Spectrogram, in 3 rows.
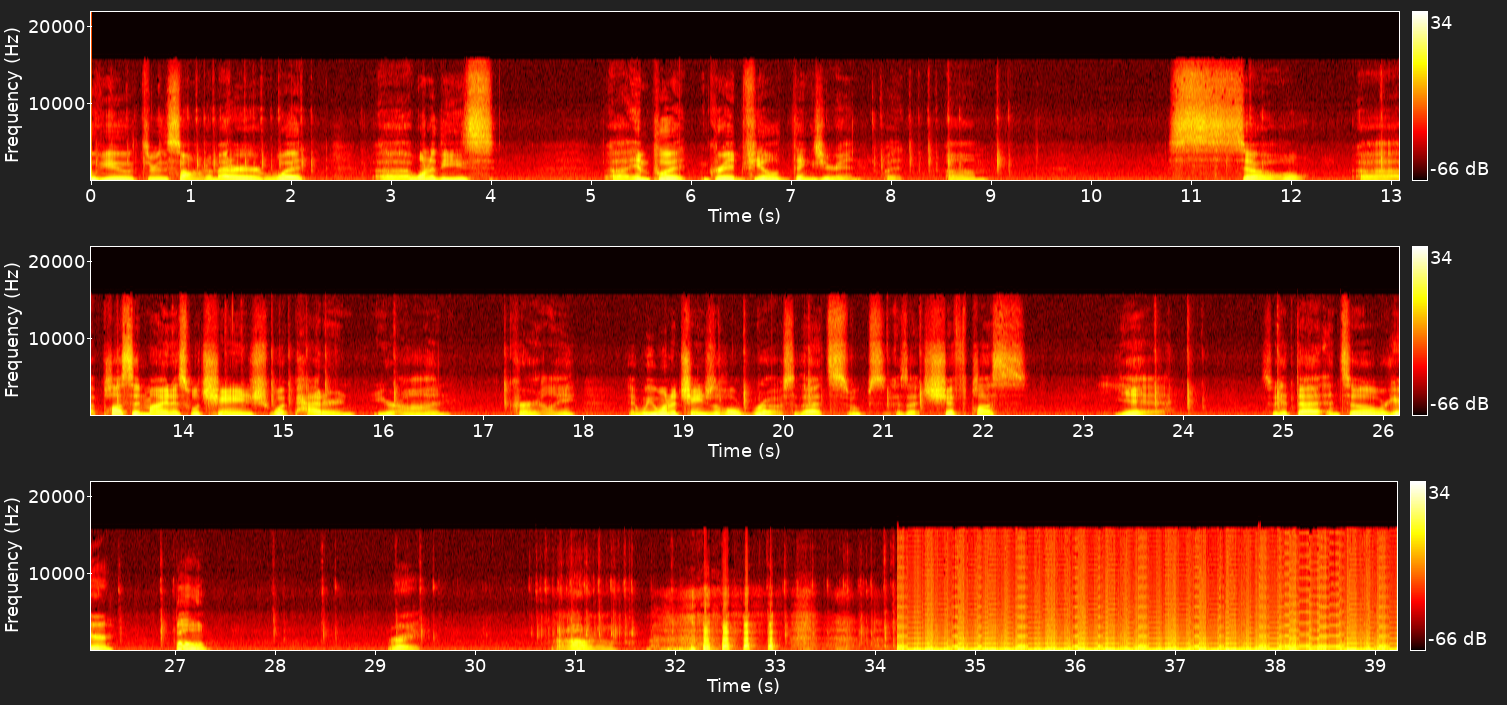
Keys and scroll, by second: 0.8 ctrl+shift+Up, 1.0 ctrl+shift+Up, 1.1 ctrl+shift+Up, 8.1 ctrl+shift+Down, 8.2 ctrl+shift+Down, 8.4 ctrl+shift+Up, 8.9 ctrl+shift+Up, 11.2 Down, 12.8-13.8 typing, 17.1 -, 20.1 ctrl+-, 26.7 ctrl+shift+v, 27.8 Down, 29.1 typing, 30.2-34.3 typing.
